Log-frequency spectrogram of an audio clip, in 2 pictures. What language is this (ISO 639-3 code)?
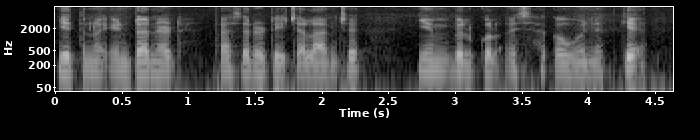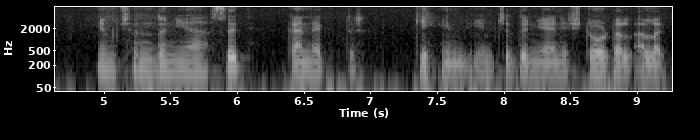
kas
